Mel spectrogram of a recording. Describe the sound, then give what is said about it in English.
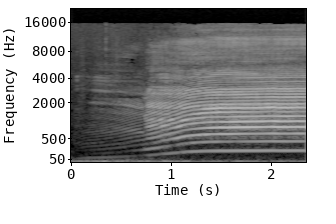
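A cow's moo: one long, loud call that starts low, rises in pitch, then holds a steady, rich tone to the end, with no talking. “The door moos like a cow because the door is made of milk chocolate.”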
